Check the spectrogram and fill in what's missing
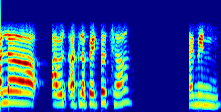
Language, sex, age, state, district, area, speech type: Telugu, female, 18-30, Telangana, Narayanpet, rural, conversation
